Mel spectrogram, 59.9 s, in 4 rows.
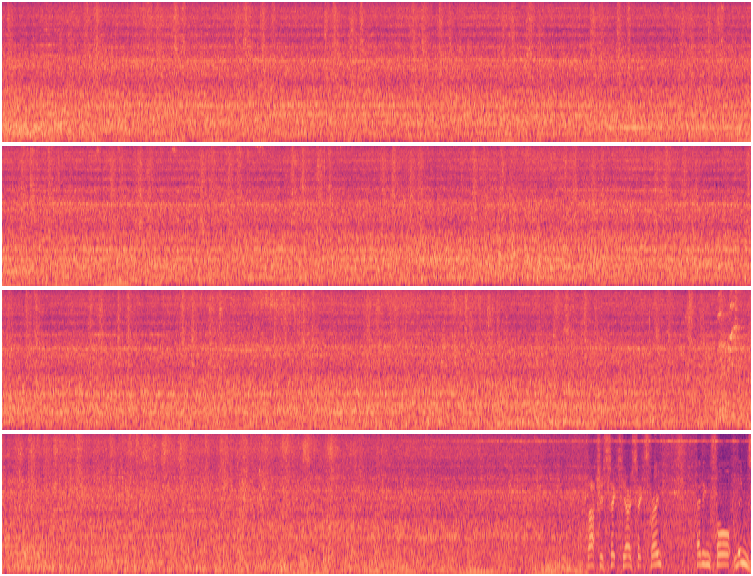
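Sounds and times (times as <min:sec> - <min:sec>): wheels clickety-clack over joints: 0:00.0 - 0:05.6, 0:06.3 - 0:09.3, 0:09.9 - 0:10.9, 0:11.7 - 0:12.8, 0:15.3 - 0:16.2, 0:16.8 - 0:31.0, 0:31.6 - 0:34.6, 0:37.2 - 0:52.9
wheels rumbling on rail: 0:00.0 - 0:59.9
short high squeal: 0:44.2 - 0:44.8.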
